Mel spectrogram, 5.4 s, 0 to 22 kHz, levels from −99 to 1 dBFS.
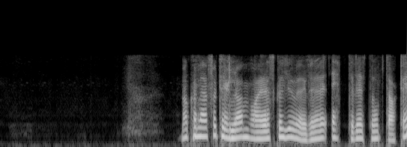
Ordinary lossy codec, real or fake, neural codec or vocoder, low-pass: none; fake; codec, 16 kHz in and 24 kHz out, 1.1 kbps, FireRedTTS-2 codec; 5.4 kHz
